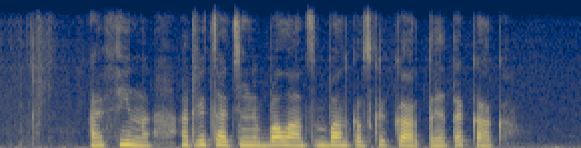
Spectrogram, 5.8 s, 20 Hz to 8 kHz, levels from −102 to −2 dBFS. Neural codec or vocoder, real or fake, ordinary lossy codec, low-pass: autoencoder, 48 kHz, 128 numbers a frame, DAC-VAE, trained on Japanese speech; fake; Opus, 64 kbps; 7.2 kHz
